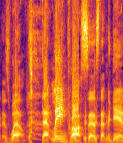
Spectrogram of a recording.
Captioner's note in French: laughter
